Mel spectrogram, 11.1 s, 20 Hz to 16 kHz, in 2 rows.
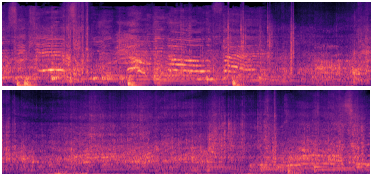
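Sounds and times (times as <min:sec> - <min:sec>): skateboard wheels rolling on concrete: 0:00.0 - 0:11.0.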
